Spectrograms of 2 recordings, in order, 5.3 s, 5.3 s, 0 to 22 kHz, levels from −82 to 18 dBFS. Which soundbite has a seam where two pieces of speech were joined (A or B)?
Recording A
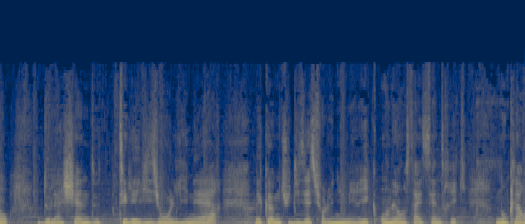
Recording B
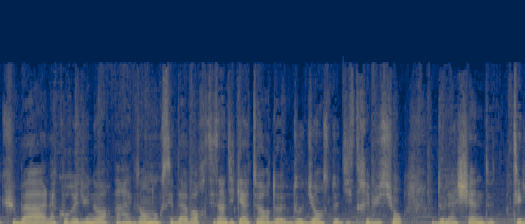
B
